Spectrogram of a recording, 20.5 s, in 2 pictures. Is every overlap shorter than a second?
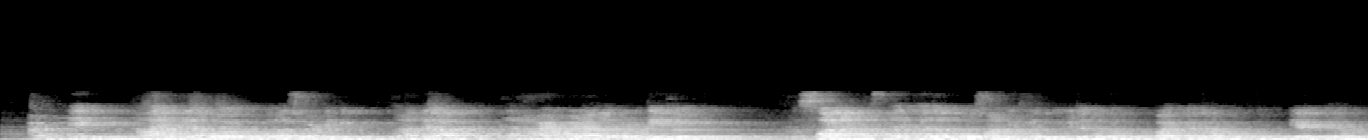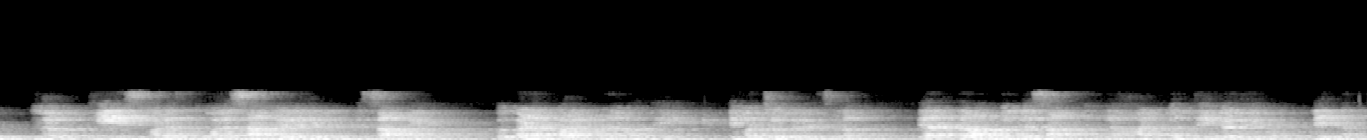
Yes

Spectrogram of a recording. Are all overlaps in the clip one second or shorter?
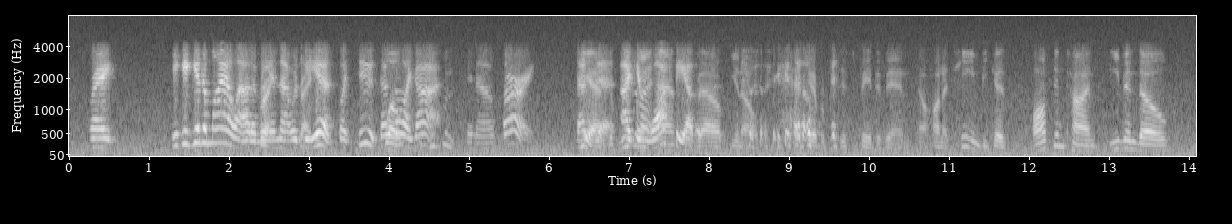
No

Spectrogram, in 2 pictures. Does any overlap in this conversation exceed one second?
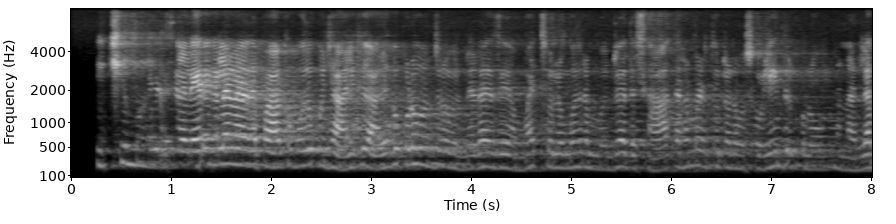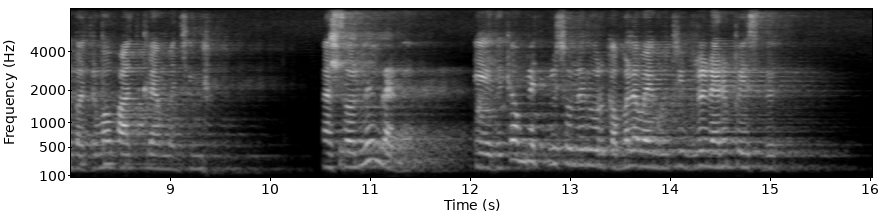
No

